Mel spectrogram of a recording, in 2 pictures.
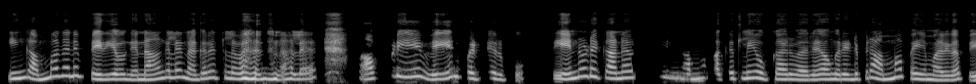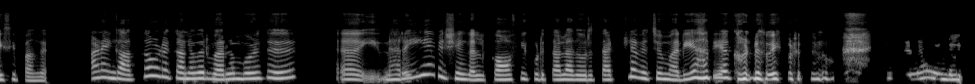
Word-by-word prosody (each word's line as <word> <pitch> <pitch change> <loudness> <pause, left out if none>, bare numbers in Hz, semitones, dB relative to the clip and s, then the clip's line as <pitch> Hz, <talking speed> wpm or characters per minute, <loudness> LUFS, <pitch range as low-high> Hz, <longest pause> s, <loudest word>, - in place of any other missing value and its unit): எங்க 290 +3 +3
அம்மா 275 +10 +2
தானே 395 0 0
பெரியவங்க, 235 -1 +4
நாங்கலாம் 310 +7 +1
நகரத்துல 275 +3 -1
வளந்ததுனால 250 -2 +4 0.7
அப்டீயே 355 +6 -1 0.2
வேறுபட்டு 275 +1 +1
இருப்போம். 225 -2 -8 0.4
என்னோட 365 +8 +3
கணவர் 290 +3 +3 0.3
எங்க 290 -3 -7
அம்மா 265 +4 0
பக்கத்துலேயே 275 +4 -1
உட்காருவாரு. 230 -3 0
அவங்க 240 0 +1
ரெண்டு 235 +1 0
பேரும், 295 -3 0
அம்மா, 270 +8 +2
பையன் 240 -2 +1
மாரி 200 -1 0
தான் 255 - -5
பேசிப்பாங்க. 190 -4 -5 0.5
ஆனா, 295 - -2
எங்க 275 -3 +1
அக்காவோட 380 - -2
கணவர் 265 0 +2
வரும்பொழுது 265 +5 +1 0.7
அ - - 0 0.2
எ - - -9
நெறைய 280 - -1 0.2
விஷயங்கள் 245 -8 0
காஃபி 225 +3 0
குடுத்தாலும் 225 -1 -2
அத 220 - -1
ஒரு 215 - -6
தட்டில 225 +12 -4
வச்சு, 265 0 -1
மரியாதையா 295 +8 +3
கொண்டு 270 +2 +6
போய் 250 +2 +4
குடுக்கணும். 255 0 -5 0.6
இதெல்லாம் 270 +3 -7
எங்களுக்கு 225 -2 0
260 Hz, 140 wpm, -23 LUFS, 235-290 Hz, 0.7 s, கொண்டு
